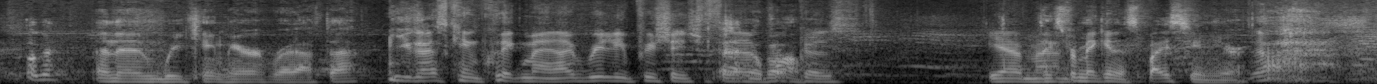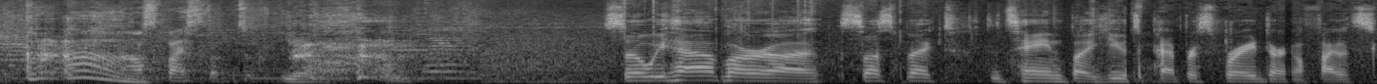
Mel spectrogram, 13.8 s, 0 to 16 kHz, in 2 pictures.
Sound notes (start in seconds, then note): 8.2 coughs; 8.3 clears throat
